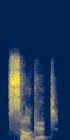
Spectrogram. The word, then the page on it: SOGAT: Indian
